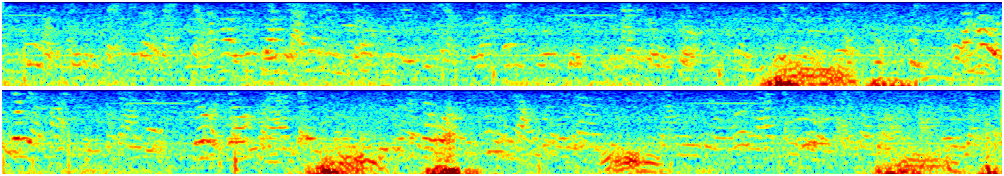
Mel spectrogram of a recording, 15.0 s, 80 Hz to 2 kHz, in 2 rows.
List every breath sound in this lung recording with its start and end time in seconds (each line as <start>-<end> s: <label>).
5.29-6.28 s: inhalation
6.34-6.91 s: exhalation
9.39-10.27 s: inhalation
10.30-11.04 s: exhalation
13.79-14.51 s: inhalation
14.53-15.00 s: exhalation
